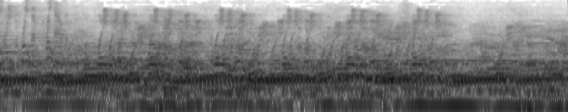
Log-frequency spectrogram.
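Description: Live improvised electronic music: a sustained low drone with a rhythmic overlay of short, noisy strokes, about two a second, that start bright and fade.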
